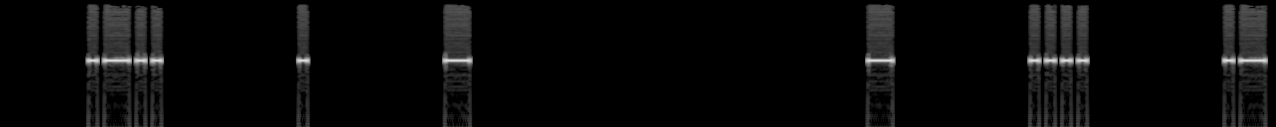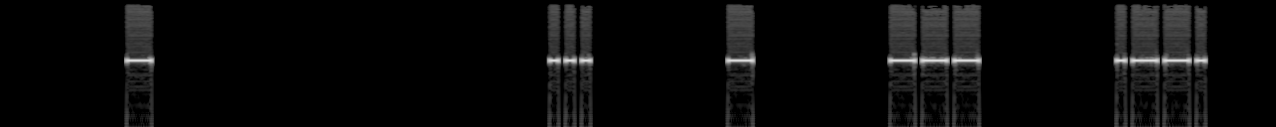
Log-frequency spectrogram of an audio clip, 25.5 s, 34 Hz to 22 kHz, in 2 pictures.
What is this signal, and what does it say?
Morse code, heard as a keyed tone, about 15 wpm, spaced as for 5 wpm, 1000 Hz. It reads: LET THAT STOP
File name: 5wpm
